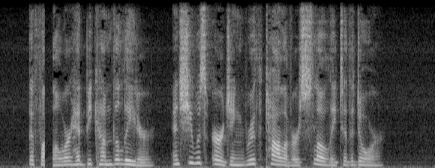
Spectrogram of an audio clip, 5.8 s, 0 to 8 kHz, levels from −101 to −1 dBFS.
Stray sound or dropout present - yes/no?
yes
